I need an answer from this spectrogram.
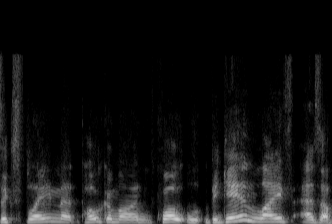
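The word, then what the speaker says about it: Pokémon: Now, in case you didn't hear how I said that, it is pronounced Pokemon,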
